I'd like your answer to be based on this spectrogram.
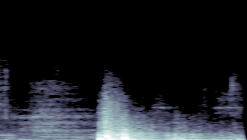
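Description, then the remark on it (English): A single muffled boom of fireworks bursting in the neighborhood, a sharp onset followed by a brief rumbling decay against a quiet background. “Oh, we have fireworks in the neighborhood.”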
